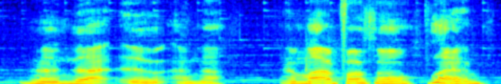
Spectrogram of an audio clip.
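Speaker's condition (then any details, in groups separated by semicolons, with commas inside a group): ALS; legs and arms affected; diagnosed at 22, now 34, wheelchair user; speech often unintelligible, chewing and swallowing trouble, original voice lost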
